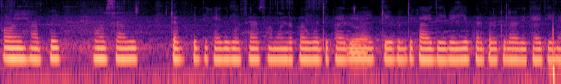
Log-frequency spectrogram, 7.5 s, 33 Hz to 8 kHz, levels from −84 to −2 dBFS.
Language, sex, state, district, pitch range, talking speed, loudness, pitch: Hindi, female, Bihar, Darbhanga, 170-175 Hz, 240 wpm, -20 LUFS, 170 Hz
